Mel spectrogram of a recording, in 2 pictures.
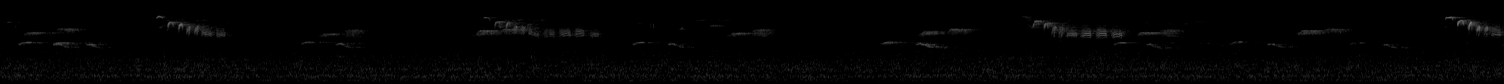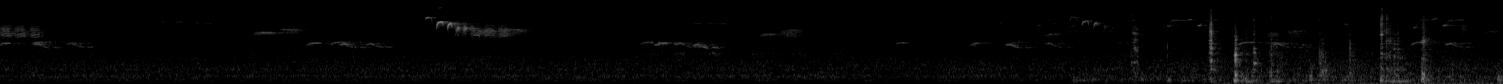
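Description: Faint bird song: a short, bright descending phrase repeated every four to five seconds, with softer chirps in between. Near the end, a run of clicks and knocks from objects being handled.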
